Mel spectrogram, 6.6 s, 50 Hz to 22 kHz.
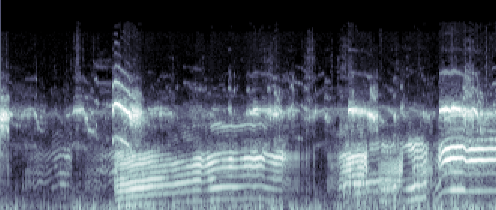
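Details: Atlantic puffin inside a breeding burrow 21 miles off the Maine coast, 2024 season, picked up by a live nature camera: deep drawn-out harmonic moans, some wavering and some sliding, over a steady high thin background whine.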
